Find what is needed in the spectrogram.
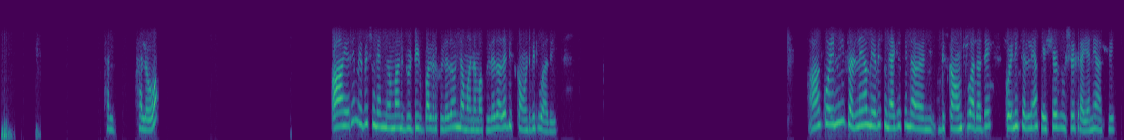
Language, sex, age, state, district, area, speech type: Dogri, male, 18-30, Jammu and Kashmir, Reasi, rural, conversation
